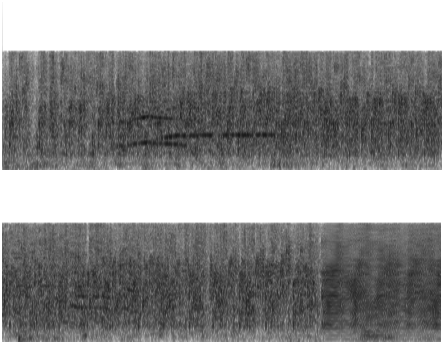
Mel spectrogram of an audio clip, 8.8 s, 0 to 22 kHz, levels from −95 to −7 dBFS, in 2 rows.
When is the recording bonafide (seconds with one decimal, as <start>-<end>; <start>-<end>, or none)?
0.0-7.6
